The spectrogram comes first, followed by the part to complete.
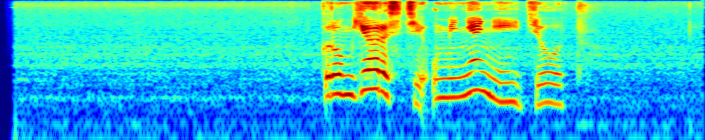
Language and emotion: Russian, sad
